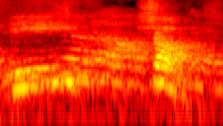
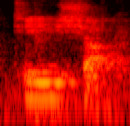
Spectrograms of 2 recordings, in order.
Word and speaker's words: Taoiseach: Tea shock. Okay. So this is the pronunciation, or close anyway. Close. Tea shock.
